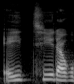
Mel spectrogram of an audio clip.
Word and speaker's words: H: 우리는 대부분 이 글자를 H라고 발음을 해왔죠. 하지만 틀린 발음입니다. 이 글자를 발음하기 위해서는 두 가지의 소리를 빠르게 연결해서 발음해야 해요. 먼저 오늘 제일 첫 번째로 배웠던 알파벳 첫 글자인 A를 발음한 다음에 곧바로 취로 연결해서 H 하고 발음해야 하는데요. 이때 주의할 점은 취를 발음할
